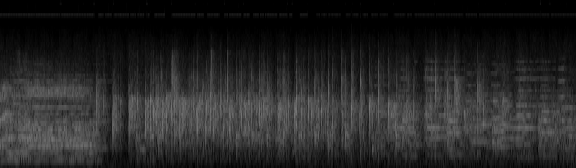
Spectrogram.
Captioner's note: applause; upbeat music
